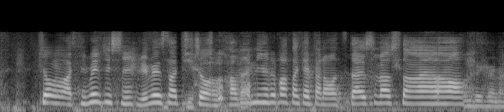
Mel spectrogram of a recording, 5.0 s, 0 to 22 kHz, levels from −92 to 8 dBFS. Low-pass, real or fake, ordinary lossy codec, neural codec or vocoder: none; fake; none; codec, 16 kHz, 1 kbps, FunCodec, trained on Chinese and English, 50 frames a second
